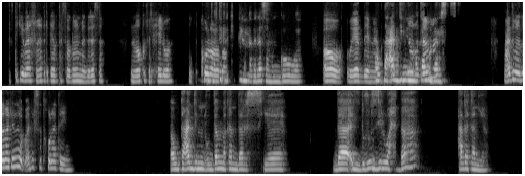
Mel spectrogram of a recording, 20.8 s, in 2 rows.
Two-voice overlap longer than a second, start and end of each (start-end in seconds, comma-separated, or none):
7.5-8.8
